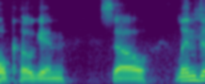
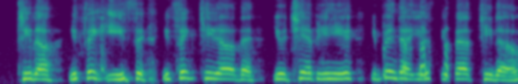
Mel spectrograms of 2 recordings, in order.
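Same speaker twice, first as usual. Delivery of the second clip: very high, taunting voice, tripping over words; 9 semitones higher than usual. Acting out Mike Tyson taunting Tito Ortiz: Mike Tyson voice. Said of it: "This is his Mike Tyson impression".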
